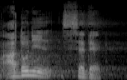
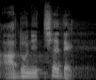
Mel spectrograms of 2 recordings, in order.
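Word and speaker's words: 아도니 체덱 (אֲדֹנִי־צֶדֶק): 이 예루살렘 왕 아도니 세덱, 아도니 히브리어 발음으로 하면 아도니 체덱, 아도니라는 것은 나의 주님이라는 뜻이고 체덱이라는 건 의로움이라는 뜻입니다.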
